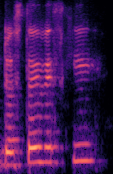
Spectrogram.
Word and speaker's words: Dostoevsky: on dostoyevsky i quite recently learned how to pronounce his name and please correct me if i'm still saying it wrong but dostoevsky yep really like russian literature and on he's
